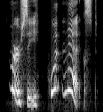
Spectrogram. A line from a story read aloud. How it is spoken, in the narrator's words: Floretta gasped as she tried to regain her breath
